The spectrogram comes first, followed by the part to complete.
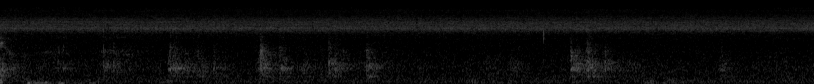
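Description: Quiet room tone with a steady hiss and a few faint, brief scrapes of a sheet-metal patch disc being pressed and shifted against the edge of a hole in a truck cab panel.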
